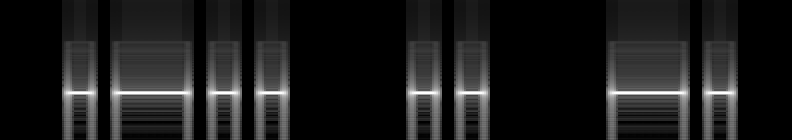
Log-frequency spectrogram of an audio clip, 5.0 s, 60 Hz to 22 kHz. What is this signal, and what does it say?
Morse code, heard as a keyed tone, about 8 wpm, 440 Hz. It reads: L I N
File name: morse / headlines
